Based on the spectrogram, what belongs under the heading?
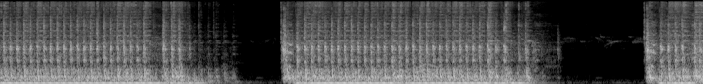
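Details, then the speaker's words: Kawasaki X2 jet ski, hull about 1986, after a new battery and fixing a missed wire: the starter whirs freely in bursts with a fast buzzing rattle but never turns the engine over, as the starter bendix isn't engaging the flywheel. "all right you all hear that right there so that's a starter Bendix not coming out and hitting that flywheel"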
